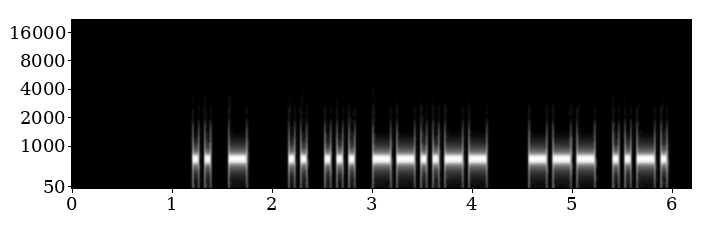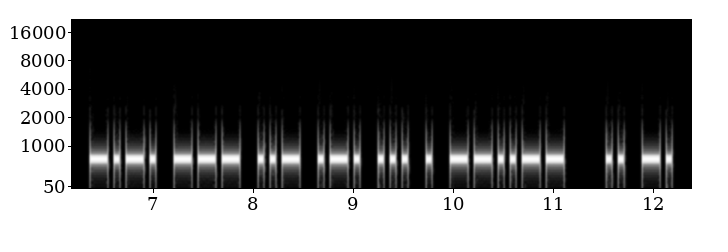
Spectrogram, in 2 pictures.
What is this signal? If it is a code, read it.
Morse code, heard as a keyed tone, about 20 wpm, 700 Hz. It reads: IT IS, OF COURSE, IN
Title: Sentences from Top 1200 Words 20wpm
